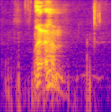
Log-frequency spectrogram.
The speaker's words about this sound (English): Let me clear my throat to do my favorite thing on a podcast.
